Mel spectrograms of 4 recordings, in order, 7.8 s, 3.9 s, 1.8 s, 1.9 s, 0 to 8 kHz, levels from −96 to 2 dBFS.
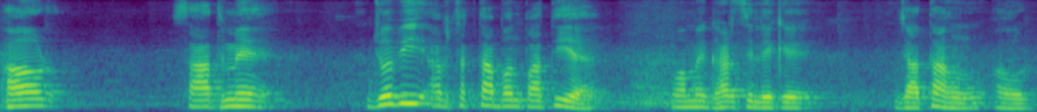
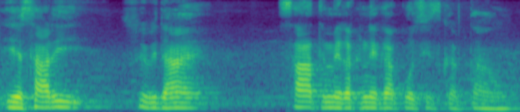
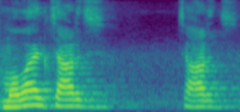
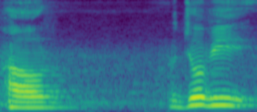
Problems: none marked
